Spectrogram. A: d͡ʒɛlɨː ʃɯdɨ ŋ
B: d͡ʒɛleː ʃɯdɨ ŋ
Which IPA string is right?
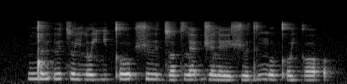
B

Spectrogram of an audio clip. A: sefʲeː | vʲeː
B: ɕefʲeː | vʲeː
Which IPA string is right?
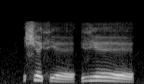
B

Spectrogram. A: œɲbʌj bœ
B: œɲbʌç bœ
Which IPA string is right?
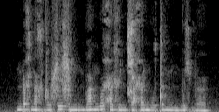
B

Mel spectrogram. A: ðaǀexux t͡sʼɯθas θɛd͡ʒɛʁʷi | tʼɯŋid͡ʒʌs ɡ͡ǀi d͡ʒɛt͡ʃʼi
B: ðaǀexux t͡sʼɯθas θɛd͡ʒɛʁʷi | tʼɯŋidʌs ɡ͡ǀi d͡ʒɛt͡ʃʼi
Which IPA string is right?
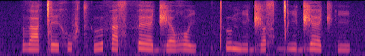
A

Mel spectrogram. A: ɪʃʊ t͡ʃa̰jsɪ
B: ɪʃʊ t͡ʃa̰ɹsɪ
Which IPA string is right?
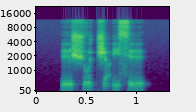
A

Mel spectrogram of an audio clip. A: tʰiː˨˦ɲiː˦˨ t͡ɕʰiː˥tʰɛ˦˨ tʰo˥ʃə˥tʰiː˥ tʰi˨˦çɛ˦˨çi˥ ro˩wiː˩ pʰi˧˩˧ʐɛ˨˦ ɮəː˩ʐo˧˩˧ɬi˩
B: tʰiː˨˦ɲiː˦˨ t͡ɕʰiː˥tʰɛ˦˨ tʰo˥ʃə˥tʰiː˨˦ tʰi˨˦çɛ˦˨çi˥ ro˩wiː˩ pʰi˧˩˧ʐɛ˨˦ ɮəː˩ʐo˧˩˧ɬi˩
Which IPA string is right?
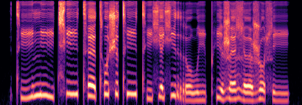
A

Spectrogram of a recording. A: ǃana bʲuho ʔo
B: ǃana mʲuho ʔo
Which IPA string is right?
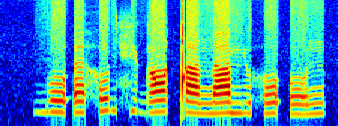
B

